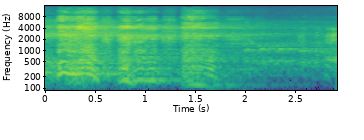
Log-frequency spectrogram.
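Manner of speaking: long laugh trailing down; creepy character laugh. Acted. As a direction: let a villain's laugh fade out slowly. In Lorre scream impression.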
